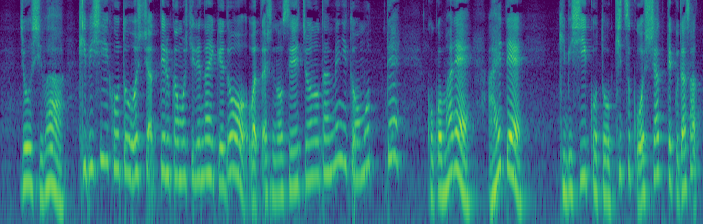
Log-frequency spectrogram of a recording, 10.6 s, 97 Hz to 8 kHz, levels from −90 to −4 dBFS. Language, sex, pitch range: Japanese, female, 160-255 Hz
